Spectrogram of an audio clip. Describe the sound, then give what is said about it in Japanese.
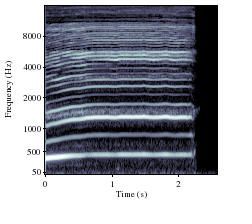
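Children's voices imitate a siren together at a baseball game as the pitcher raises the ball, one long, steady buzzing tone with a flat pitch. It holds loud for about two seconds, then cuts off abruptly. “サイレンの真似をしました。その声は本当のサイレンのように遠くまで響きました。”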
